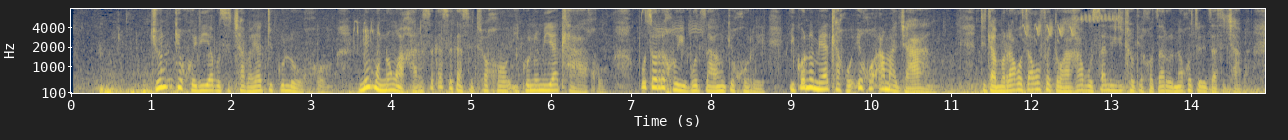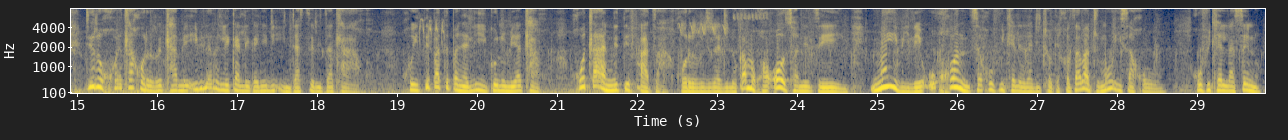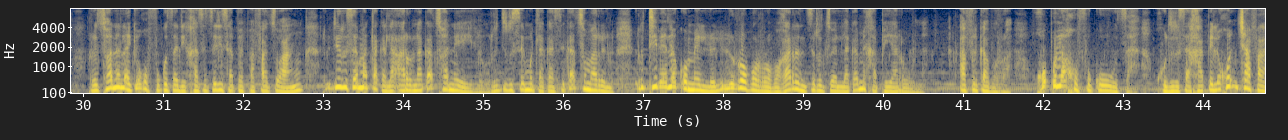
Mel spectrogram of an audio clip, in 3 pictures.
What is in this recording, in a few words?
tswana; Setswana; National Environment Month 2012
